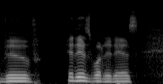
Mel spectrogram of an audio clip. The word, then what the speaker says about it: Veuve: I believe it's pronounced Verve officially. I've heard the sommelier pronounce it Veuve Clicquot, but you know what I'm talking about. Everybody else calls it Veuve.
